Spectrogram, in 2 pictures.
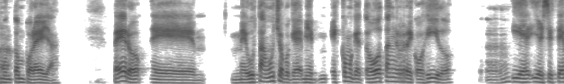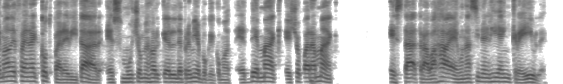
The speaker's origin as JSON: {"language": "Spanish", "country": "Puerto Rico", "said": "nosotros somos puertorriqueños"}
